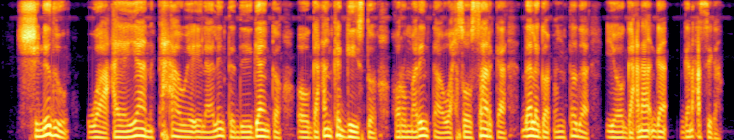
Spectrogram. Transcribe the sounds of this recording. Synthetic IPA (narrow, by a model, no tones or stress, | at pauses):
ʃɪnɪðʊ | wɑːʕɑjɐjaːŋkʰɐħɑːwɛːɪlaːlɪnt̪ʰɐd̪ɛːɣaːŋkʰɐɔːɡɐʕɑŋkʰɐɡɛjst̪ʰɔhɔrmɐɾɪnt̪ʰɐwɑħsɔːsaːrkʰɐɖɐlɐɡɐʕʊnt̪ʰɐðɐ | ijɔɡ | ɡɐnɑʕsɪɣɐ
